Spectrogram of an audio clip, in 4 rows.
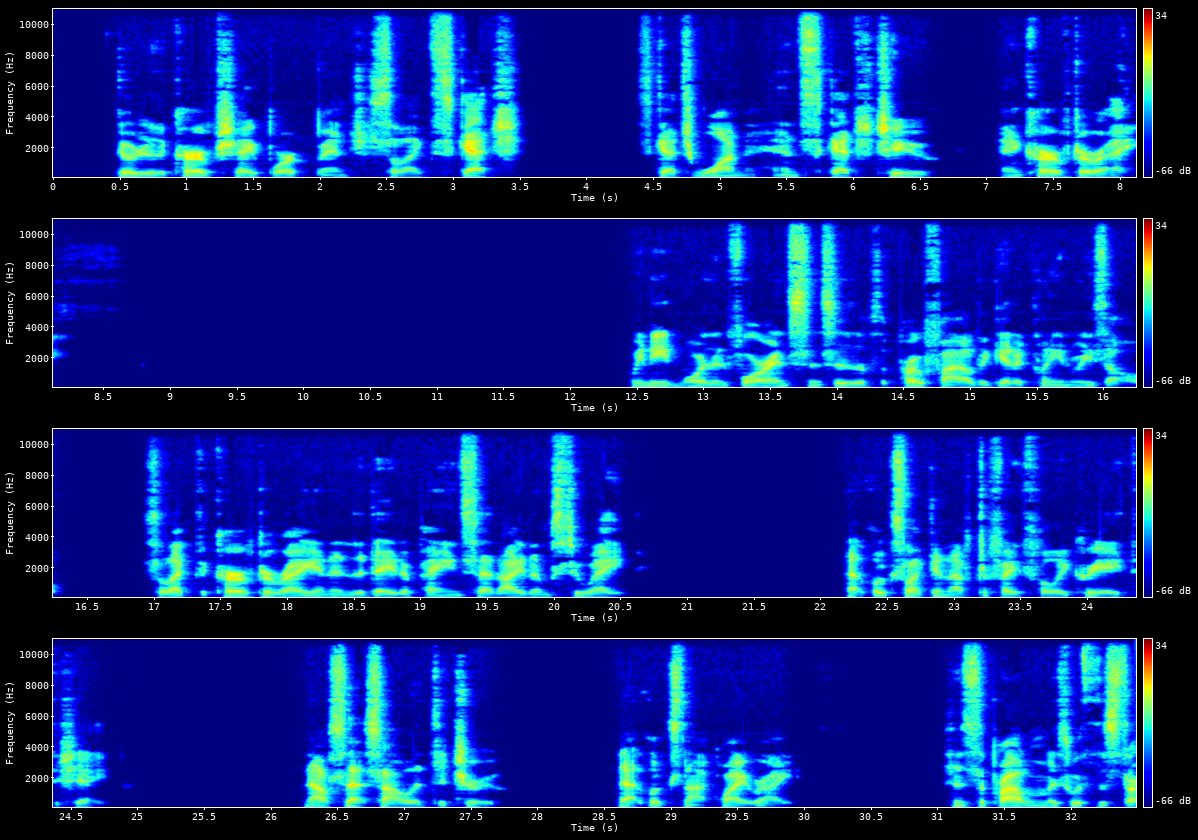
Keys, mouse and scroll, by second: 1.7 click, 3.7 click, 8.0 click, 9.5 ctrl+click, 9.9 ctrl+click, 11.2 click, 14.3-14.8 scroll down 2, 15.3 click, 15.4 middle click, 16.1 click, 16.1 scroll up 1, 16.3 drag, 16.4 middle drag, 18.2 click, 20.3 click, 22.4 click, 22.8 click, 23.5 click, 23.9 click, 26.6 click, 27.4 click, 29.1 click, 29.2 scroll down 1, 29.3-31.8 drag.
